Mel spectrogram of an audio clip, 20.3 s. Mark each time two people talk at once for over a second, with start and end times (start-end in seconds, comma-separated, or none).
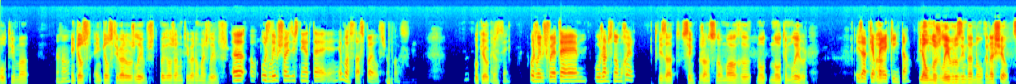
none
